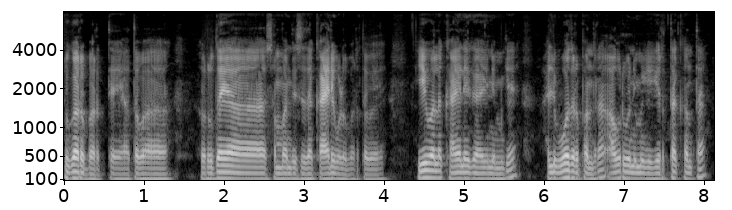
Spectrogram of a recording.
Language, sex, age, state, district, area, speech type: Kannada, male, 45-60, Karnataka, Koppal, rural, spontaneous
